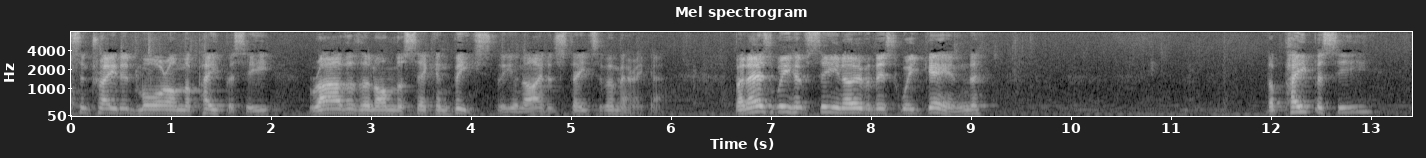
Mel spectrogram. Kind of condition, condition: setting, large echoing room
